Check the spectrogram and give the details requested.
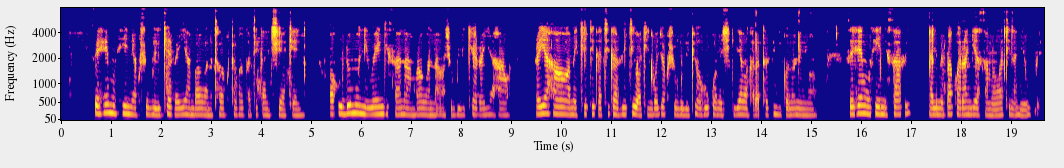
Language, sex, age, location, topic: Swahili, female, 18-24, Kisumu, government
